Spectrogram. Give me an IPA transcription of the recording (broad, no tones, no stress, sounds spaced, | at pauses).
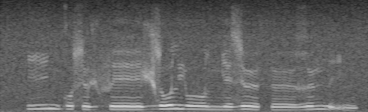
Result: iː ŋ ɡ o s ø ʒ f eː ʒ z o l j oː l ɲ e z ø θ øː ɣ ø ŋ ð ḭ ɲ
